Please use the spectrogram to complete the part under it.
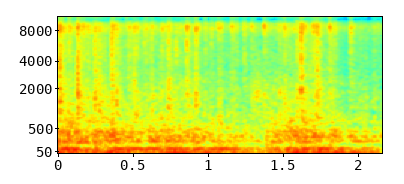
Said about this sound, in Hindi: यही कबूतर है।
